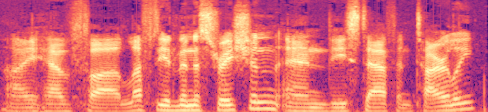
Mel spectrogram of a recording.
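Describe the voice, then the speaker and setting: Chatty man with a very bright voice. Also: medium pitch, animated, normal speed, rough recording. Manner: chatty, joking, explains at length. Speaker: guest co-host. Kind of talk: casual podcast chat.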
